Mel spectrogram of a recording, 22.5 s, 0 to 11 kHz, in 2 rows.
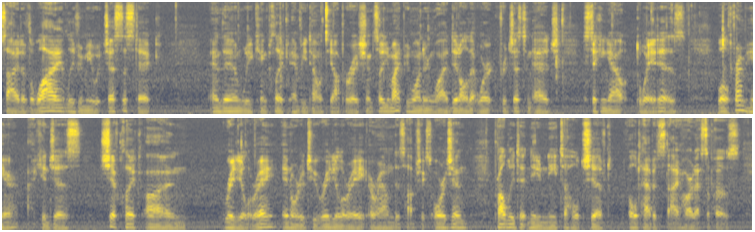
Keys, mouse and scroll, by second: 1.9-3.5 middle drag, 3.5 click, 4.2 shift+middle click, 4.5 scroll up 1, 4.8-8.4 middle drag, 6.2 click, 9.7 shift+middle click, 9.9 shift+scroll down 1, 10.8 q, 13.2 q, 14.8 shift+click, 15.4 scroll down 1, 18.5 click.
